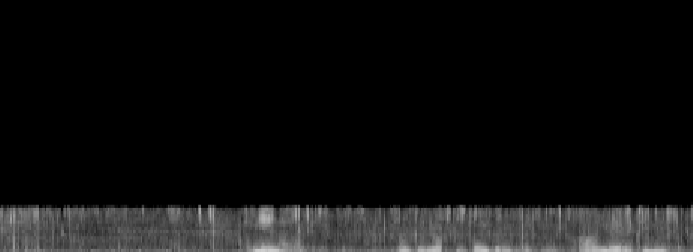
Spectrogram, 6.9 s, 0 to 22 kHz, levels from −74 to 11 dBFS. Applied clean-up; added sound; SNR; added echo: neural separator model SepFormer WHAMR!.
